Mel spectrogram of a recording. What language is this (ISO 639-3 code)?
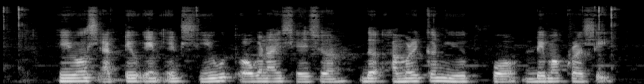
eng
